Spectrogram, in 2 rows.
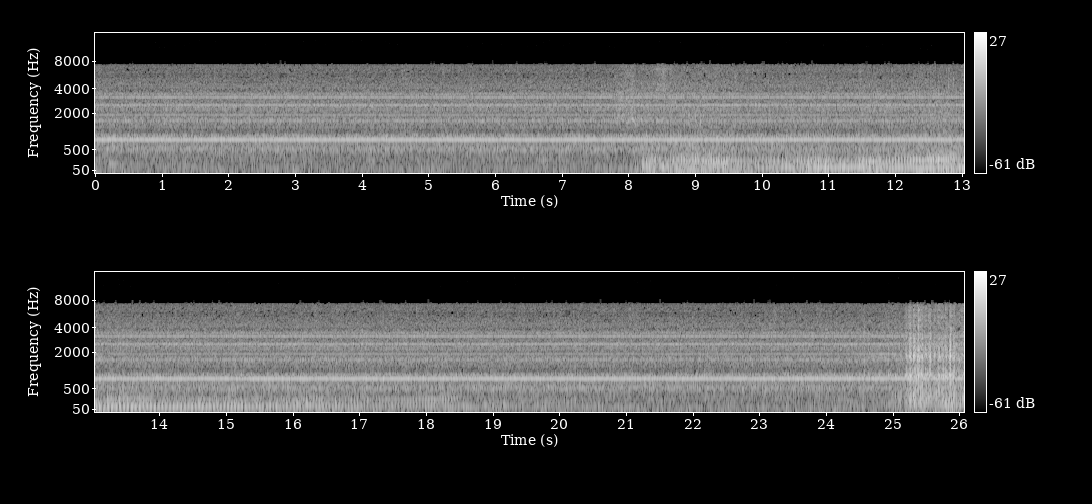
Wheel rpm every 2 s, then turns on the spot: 0, 0, 0, 0, 0, 0, 0, 0, 0, 0, 0, 0, 10.
none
